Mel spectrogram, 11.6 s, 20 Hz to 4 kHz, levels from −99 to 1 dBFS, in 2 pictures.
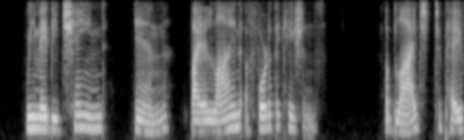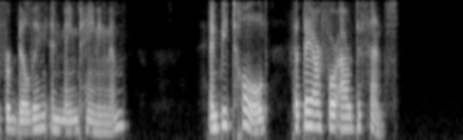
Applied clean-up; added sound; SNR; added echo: none; none; none; none.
